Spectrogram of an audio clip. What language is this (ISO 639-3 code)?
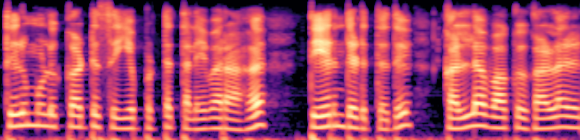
tam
